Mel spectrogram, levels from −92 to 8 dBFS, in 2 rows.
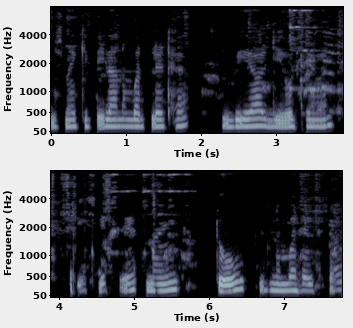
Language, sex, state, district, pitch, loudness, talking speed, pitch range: Hindi, male, Bihar, Purnia, 165 Hz, -33 LUFS, 140 wpm, 160-175 Hz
